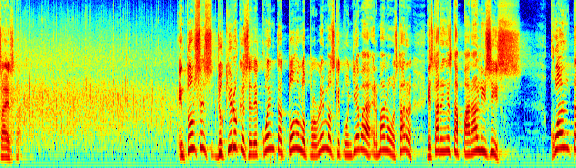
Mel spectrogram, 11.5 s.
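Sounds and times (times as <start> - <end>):
speech: 0.0 - 0.6, 3.6 - 10.4, 11.0 - 11.5
audience clapping loudly: 0.0 - 4.4.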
